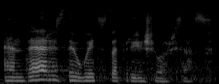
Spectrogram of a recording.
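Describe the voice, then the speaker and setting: An actress playing a poised, gracious diplomat in a video game, speaking in a polished, courteous, elegant way. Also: female voice, on the low side, moderate pace, bright, forceful tone, big-room sound, slight background noise. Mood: affectionate.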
